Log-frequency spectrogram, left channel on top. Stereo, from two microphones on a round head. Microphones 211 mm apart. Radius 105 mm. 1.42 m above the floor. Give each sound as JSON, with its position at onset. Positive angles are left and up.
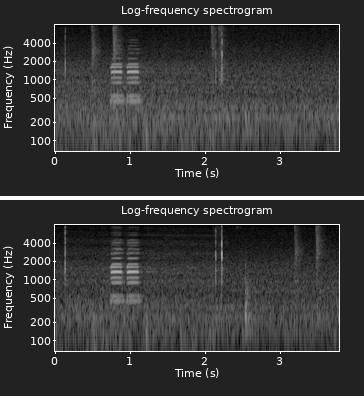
{"t": 0.1, "sound": "a car horn", "side_deg": -80}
